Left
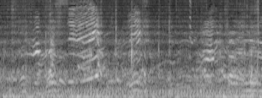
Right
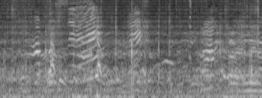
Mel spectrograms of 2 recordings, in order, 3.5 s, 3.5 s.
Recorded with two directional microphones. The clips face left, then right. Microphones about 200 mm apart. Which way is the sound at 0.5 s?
35° left (ahead or behind).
